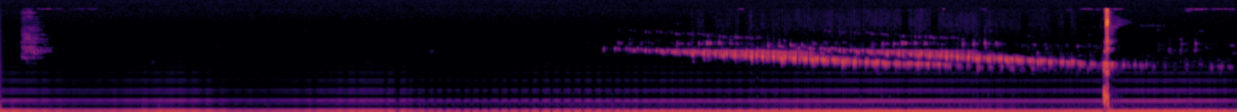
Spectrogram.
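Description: Synthesized magic sound effect over a steady low drone of held notes: a cluster of falling whistling sweeps in the second half, cut off by a single sharp click about five and a half seconds in.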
